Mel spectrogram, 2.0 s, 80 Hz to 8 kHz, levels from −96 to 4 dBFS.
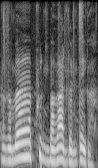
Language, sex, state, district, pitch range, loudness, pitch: Wancho, female, Arunachal Pradesh, Longding, 160-195 Hz, -15 LUFS, 175 Hz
